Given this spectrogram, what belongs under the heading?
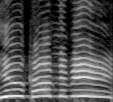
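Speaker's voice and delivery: very high, loud yell with a squeaky voice crack. Reading David's reply to the Philistine, speaker voices it cracking with a squeak. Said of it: "Maybe a little squeak in there".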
